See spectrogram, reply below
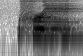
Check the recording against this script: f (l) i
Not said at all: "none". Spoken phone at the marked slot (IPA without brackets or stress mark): ɹ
